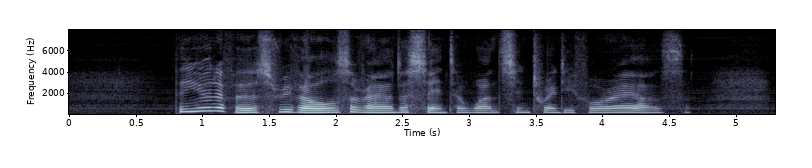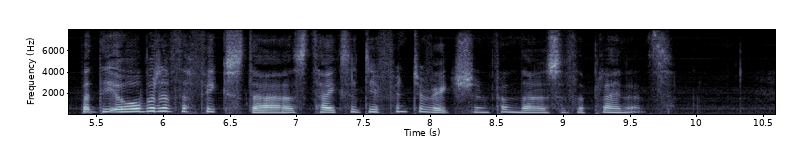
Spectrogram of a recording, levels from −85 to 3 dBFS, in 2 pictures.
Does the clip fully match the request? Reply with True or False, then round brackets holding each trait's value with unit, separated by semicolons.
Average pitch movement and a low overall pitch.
False (4.2 semitones; 200 Hz)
